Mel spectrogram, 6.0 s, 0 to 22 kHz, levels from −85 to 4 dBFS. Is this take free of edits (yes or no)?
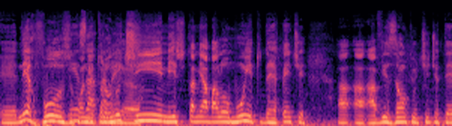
yes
